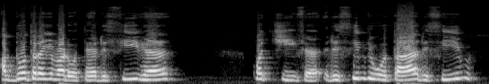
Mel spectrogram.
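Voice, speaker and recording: A woman teaching English spellings to exam students, repeating each word slowly and asking questions as she goes. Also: fairly high pitch, darkish tone. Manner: slow, drilling, repeats words and asks questions.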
